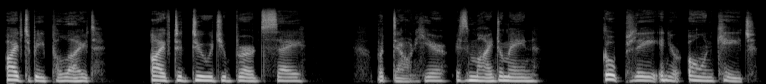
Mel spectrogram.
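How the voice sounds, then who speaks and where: Female narrator doing an angry young laborer, low growl, clipped contempt, audiobook character, dry studio. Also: steady tone, a little slow, a little mellow, dry recording. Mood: hostile. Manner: low, rumbling, growling with anger. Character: hostile, bitter young male ward laborer.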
